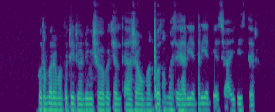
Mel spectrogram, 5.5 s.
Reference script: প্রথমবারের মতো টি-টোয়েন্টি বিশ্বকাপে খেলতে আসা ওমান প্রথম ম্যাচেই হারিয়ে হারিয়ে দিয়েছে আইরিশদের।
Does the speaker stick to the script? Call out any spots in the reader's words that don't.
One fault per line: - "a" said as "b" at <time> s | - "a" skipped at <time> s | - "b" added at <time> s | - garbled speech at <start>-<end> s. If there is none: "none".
none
